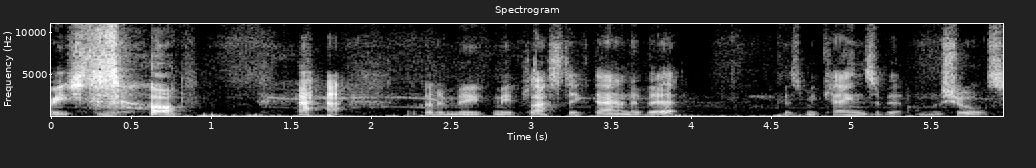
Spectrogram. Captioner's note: laughs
